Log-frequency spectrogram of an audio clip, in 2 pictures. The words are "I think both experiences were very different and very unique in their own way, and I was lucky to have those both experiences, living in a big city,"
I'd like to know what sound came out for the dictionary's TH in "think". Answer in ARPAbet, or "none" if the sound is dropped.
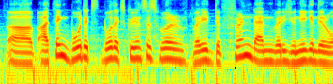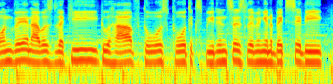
T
